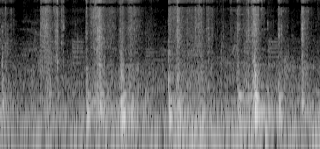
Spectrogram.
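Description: Lump charcoal clinking and shifting as wood chunks are pushed down into the coals of a kamado grill by hand and with a metal tool: a string of irregular knocks and scrapes.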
